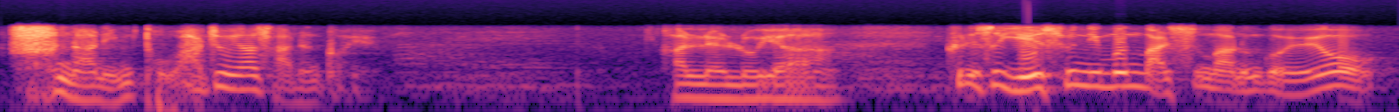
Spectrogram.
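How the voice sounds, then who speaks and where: A middle-aged male pastor giving a folksy, animated sermon in a lively way, playfully imitating regional speech. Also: a little high, unhurried, gravelly, slightly rough, phone-quality sound. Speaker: senior pastor.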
